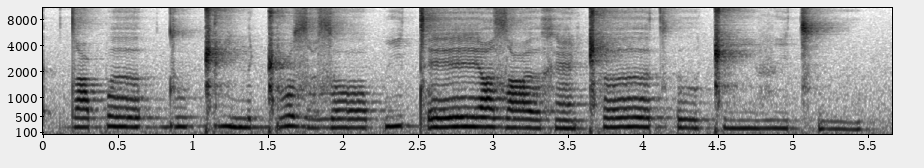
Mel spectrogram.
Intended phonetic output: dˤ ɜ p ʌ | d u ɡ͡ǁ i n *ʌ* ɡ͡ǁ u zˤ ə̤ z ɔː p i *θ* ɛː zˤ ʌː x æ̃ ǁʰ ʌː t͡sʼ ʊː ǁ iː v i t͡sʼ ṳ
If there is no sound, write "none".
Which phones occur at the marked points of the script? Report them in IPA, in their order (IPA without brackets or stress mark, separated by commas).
ə, tʼ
